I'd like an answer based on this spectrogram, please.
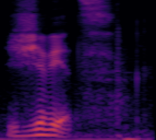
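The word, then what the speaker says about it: Żywiec: a here's another one but I will say it correctly alright it's a Polish lager that's very popular Poland it's very good Jew vietze I've heard it yeah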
